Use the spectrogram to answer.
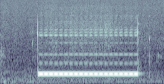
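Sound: outgoing phone call ringing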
